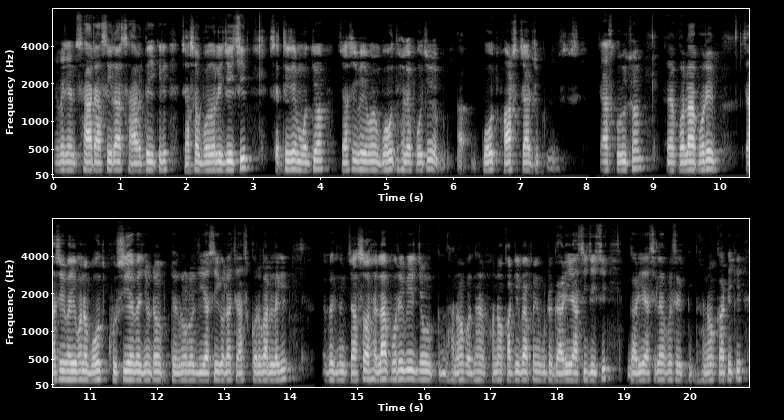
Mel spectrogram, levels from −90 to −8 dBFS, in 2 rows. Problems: none marked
